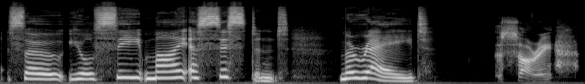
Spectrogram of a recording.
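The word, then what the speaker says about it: Mairead: do you spell that it's m a i r e a d marade okay got that it's not a name i'm familiar with oh it's an irish name she comes from dublin right and the road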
